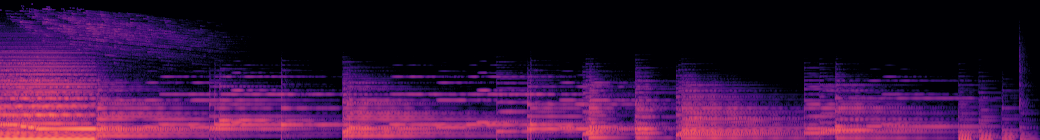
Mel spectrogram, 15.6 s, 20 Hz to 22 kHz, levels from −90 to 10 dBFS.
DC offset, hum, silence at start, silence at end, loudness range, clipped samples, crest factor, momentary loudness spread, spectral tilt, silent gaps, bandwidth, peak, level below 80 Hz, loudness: under 0.1%; none; 0 s; 0.15 s; 12 LU; under 0.1%; 20 dB; 22 LU; -7 dB/octave; none; 16 kHz; -6 dBFS; -30 dBFS; -26 LUFS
